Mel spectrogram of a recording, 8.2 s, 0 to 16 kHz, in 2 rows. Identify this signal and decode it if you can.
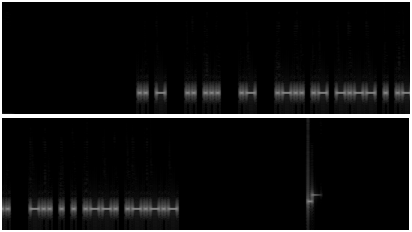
Morse code, heard as a keyed tone, about 40 wpm, 700 Hz. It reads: IT IS A LAYER DEEP.
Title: Sentences from Top 1600 Words 40wpm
